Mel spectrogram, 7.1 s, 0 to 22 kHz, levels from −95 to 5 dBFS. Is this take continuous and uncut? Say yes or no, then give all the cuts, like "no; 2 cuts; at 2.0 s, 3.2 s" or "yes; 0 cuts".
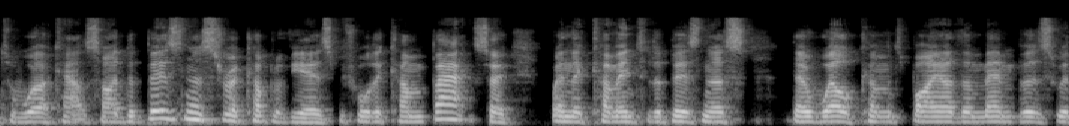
yes; 0 cuts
